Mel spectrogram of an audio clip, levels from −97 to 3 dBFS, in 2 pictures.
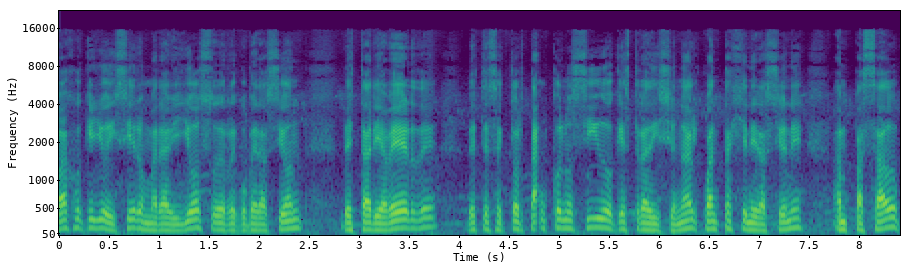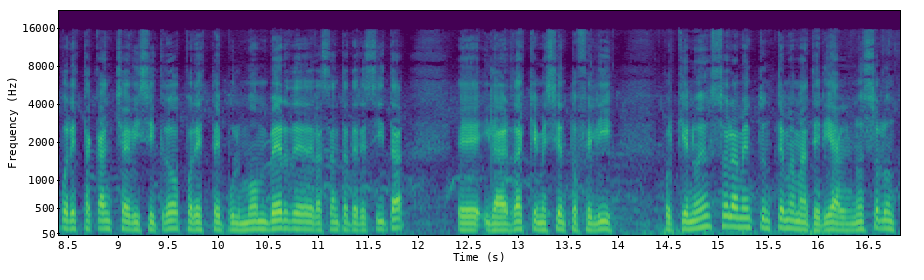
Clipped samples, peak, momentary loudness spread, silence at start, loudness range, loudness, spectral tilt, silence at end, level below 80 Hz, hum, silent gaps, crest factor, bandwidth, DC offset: under 0.1%; -4 dBFS; 7 LU; 0 s; 1 LU; -21 LUFS; -6.5 dB/octave; 0.05 s; -50 dBFS; none; none; 18 dB; 16 kHz; under 0.1%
